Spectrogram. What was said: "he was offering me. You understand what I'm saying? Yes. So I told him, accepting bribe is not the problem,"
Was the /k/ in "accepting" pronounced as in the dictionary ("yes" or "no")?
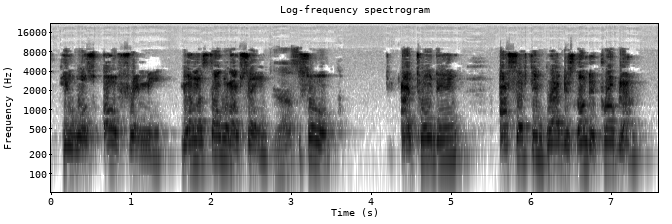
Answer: no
